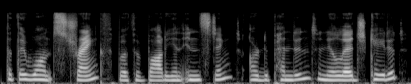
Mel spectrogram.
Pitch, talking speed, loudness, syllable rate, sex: 215 Hz, 205 wpm, -18 LUFS, 5.7 syllables/s, female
